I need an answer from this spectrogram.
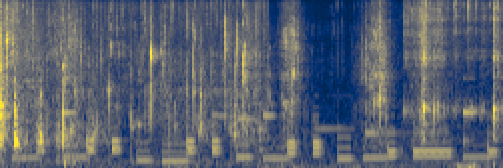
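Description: Close-miked wet chewing and squishing of firm, bouncy jelly in the mouth, with many sticky smacking clicks and a short pause a little past the middle, over light background music of plucked short notes.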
